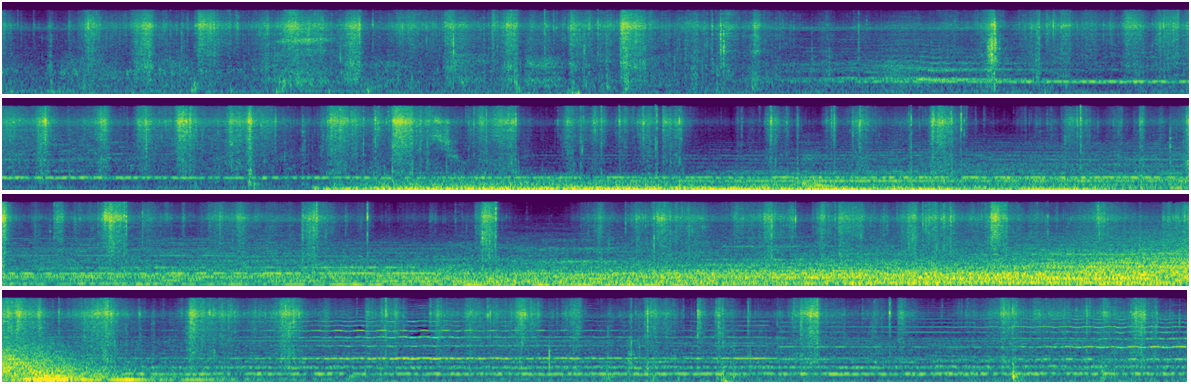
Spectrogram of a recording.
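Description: Horror film score: a held tone comes in about six seconds in, a deep drone joins at about ten seconds and swells to a peak near twenty-four seconds, then gives way to a new set of steady held tones. Irregular crackling and rustling runs under the music.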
